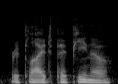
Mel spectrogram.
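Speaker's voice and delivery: ordinary delivery, nothing marked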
